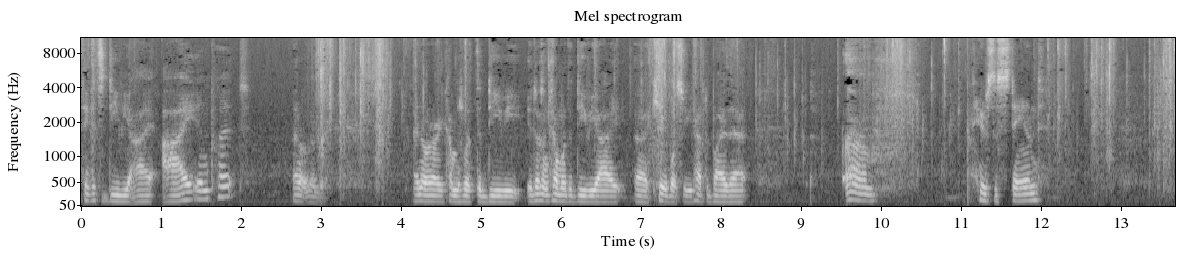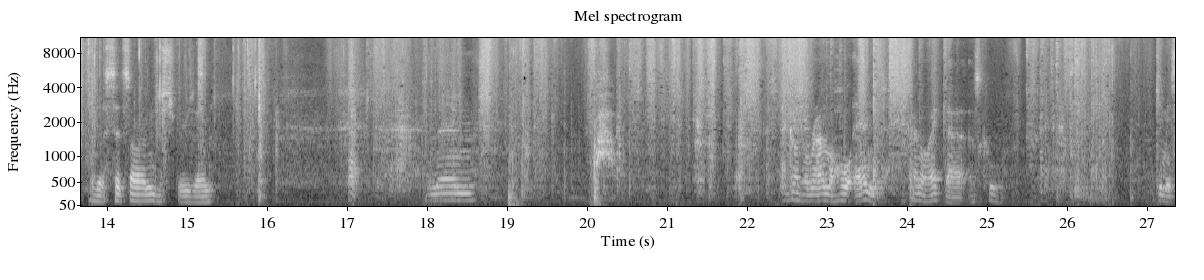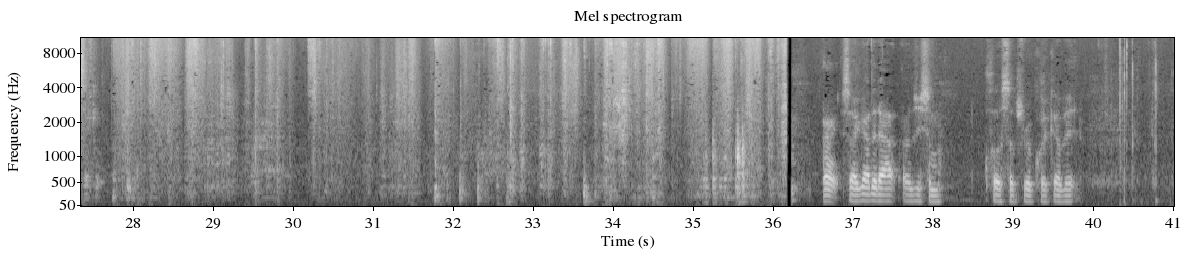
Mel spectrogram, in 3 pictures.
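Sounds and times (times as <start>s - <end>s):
plastic bag rustling: 2.8s - 5.0s, 5.6s - 36.2s
foam scrape: 16.8s - 24.3s
hands rubbing polystyrene foam: 16.8s - 24.4s.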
